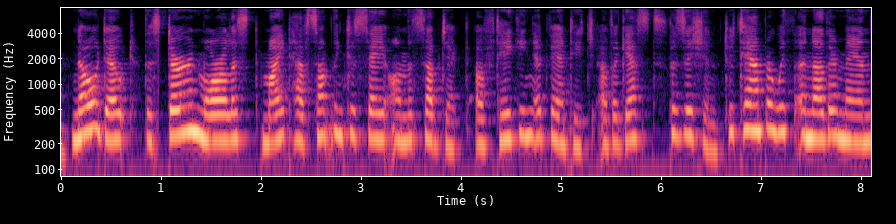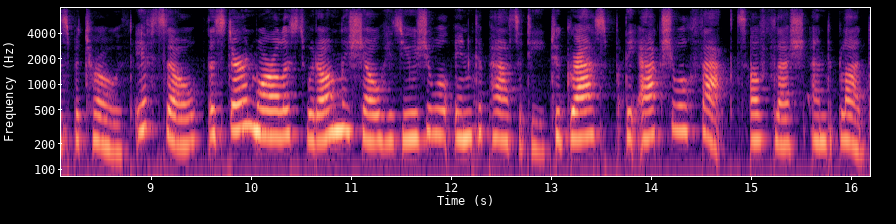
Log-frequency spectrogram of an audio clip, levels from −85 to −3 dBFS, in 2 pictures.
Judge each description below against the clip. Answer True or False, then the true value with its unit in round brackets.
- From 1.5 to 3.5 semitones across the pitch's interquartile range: True (2.5 semitones)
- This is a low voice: False (230 Hz)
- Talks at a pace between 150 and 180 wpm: True (170 wpm)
